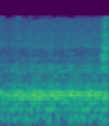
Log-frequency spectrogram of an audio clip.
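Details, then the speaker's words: Bang & Olufsen record player drive motor running far too loud, a steady heavy diesel-like drone with no rhythm; turntable also runs slow, likely linked to the noisy motor (suspected, not confirmed). "And my camera has a hard time focusing on all the shiny metal, but it sounds like a diesel. My goodness, listen to it."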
